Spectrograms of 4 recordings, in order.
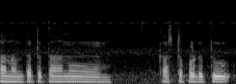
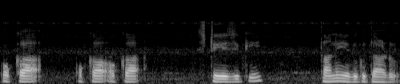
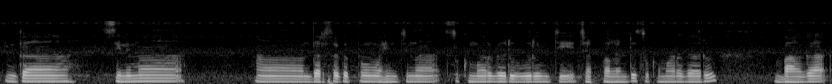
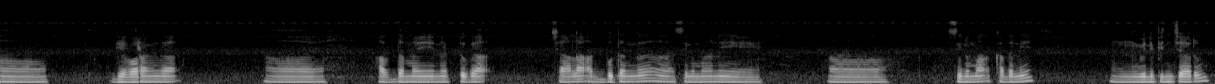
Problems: constant background noise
